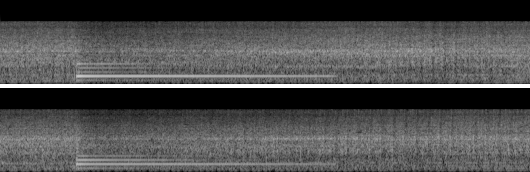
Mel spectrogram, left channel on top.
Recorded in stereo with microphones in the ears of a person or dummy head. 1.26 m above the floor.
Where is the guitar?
40° right (ahead or behind), 0.7 m.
